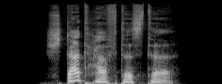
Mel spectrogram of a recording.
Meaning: inflection of statthaft: 1. strong/mixed nominative/accusative feminine singular superlative degree 2. strong nominative/accusative plural superlative degree
- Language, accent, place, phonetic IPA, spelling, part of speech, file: German, Germany, Berlin, [ˈʃtathaftəstə], statthafteste, adjective, De-statthafteste.ogg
